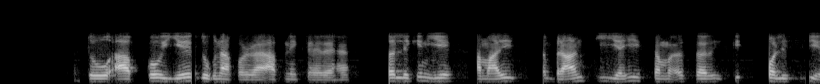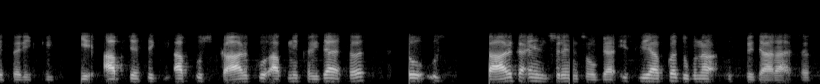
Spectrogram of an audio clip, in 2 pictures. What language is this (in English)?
Hindi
